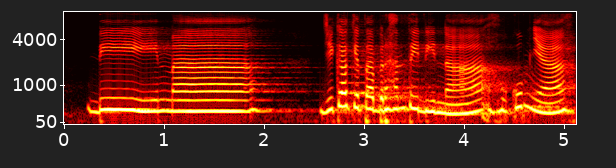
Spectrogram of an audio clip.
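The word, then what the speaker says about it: دِينًا: Di juga sama matobi'i zahiri, sebab ada ya sukun yang sebelumnya berbaris kasroh, maka huruf dal kita panjangkan 2 harokat. Dina.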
